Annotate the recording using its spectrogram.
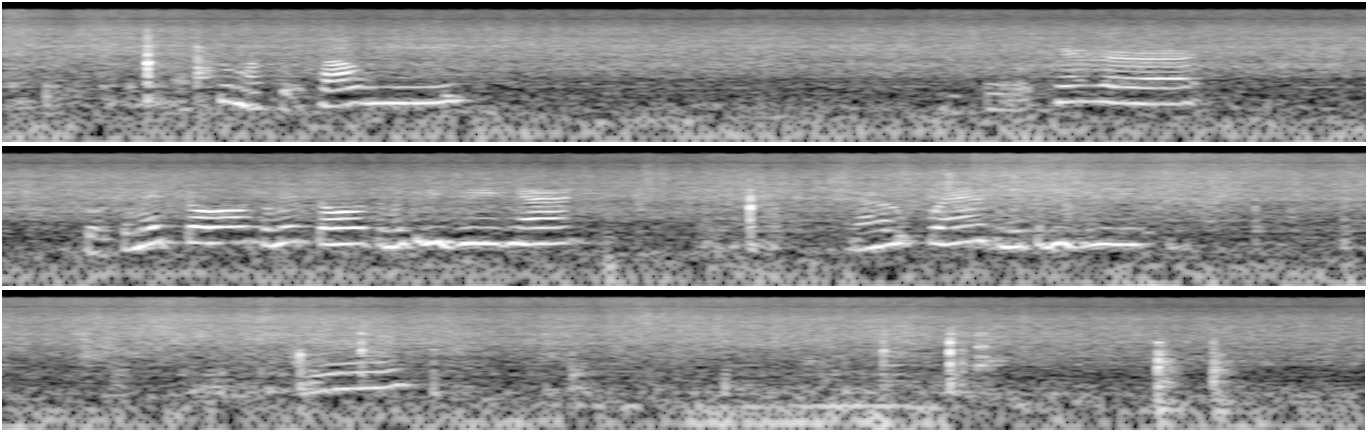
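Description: A wooden spatula scrapes and knocks against a metal wok.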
